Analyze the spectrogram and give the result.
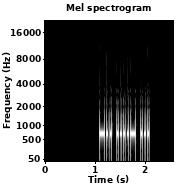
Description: Morse code, heard as a keyed tone, about 36 wpm, 700 Hz. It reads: D4S
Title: Three Challenging Letter-Number Combinations 35wpm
